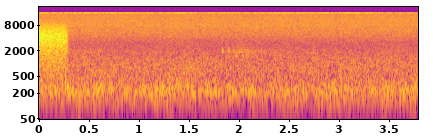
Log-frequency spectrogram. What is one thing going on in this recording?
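A waterfall roars steadily.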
